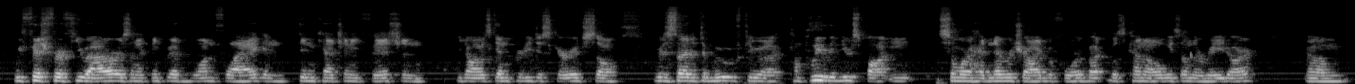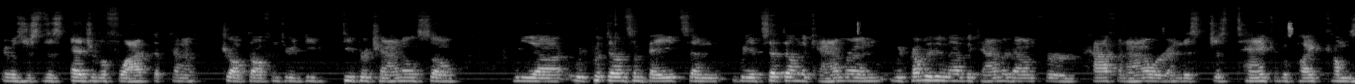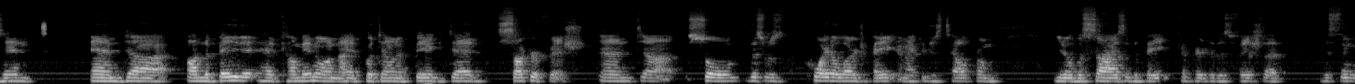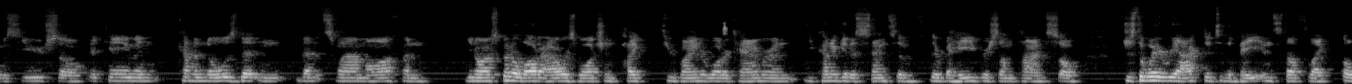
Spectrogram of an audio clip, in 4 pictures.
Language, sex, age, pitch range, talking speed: English, male, 20-39, 150-160 Hz, 230 wpm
